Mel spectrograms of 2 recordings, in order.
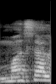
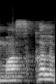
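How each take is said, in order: First: No k sound is heard after the s. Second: A k sound is pronounced after the s. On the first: The speaker calls it right. "मसल है" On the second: The speaker calls it wrong. "मस्कल मत पढ़ना"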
